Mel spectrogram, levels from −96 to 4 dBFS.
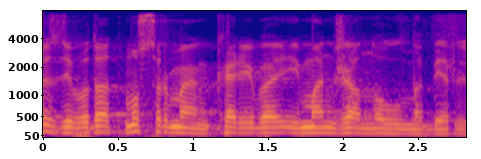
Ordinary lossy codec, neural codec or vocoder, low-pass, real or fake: none; none; 7.2 kHz; real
